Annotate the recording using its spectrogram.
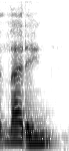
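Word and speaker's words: leading: to lighten the page line spacing or letting rhymes with sledding refers to the amount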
